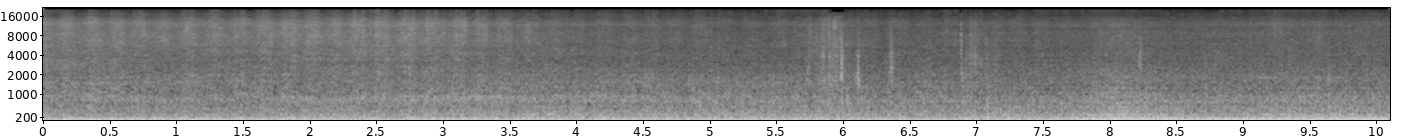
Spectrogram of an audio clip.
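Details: Drive-by-wire engine with a newly fitted throttle body, during a cold start logged on the VCM scanner: an uneven, lumpy, loping low idle. The cam was found too large for the stock induction.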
